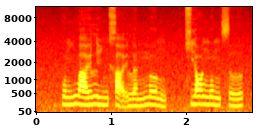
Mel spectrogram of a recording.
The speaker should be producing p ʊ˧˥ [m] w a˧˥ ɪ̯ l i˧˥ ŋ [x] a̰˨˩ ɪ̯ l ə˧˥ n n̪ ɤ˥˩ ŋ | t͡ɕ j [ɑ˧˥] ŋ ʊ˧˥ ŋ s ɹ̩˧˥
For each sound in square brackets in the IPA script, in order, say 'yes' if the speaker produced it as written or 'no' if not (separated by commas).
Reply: no, yes, no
